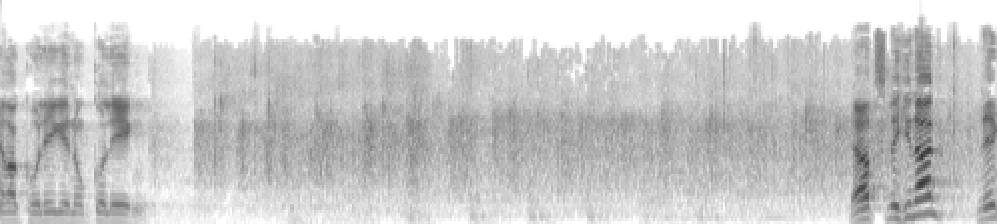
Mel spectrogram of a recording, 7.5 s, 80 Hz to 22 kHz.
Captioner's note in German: Beifall BÜNDNIS 90/DIE GRÜNEN, CDU und vereinzelt DIE LINKE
